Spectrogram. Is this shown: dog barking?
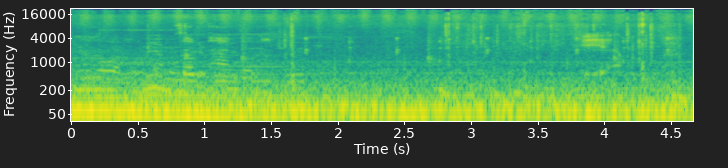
no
